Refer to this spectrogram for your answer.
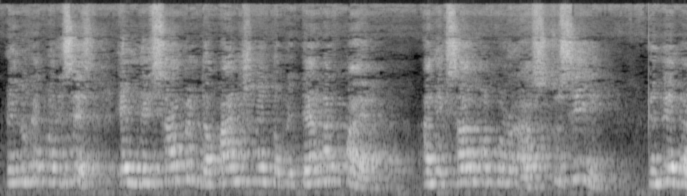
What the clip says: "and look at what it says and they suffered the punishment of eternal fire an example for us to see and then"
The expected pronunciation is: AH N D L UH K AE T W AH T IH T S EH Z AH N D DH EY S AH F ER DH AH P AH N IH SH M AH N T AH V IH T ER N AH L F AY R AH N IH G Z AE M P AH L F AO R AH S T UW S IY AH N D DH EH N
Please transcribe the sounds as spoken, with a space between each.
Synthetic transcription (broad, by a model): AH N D L UH K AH T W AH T IH T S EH S AH N D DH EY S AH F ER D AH P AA N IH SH M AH N T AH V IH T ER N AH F AY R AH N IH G S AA M P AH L F AO R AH S T UW S IY AH N D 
